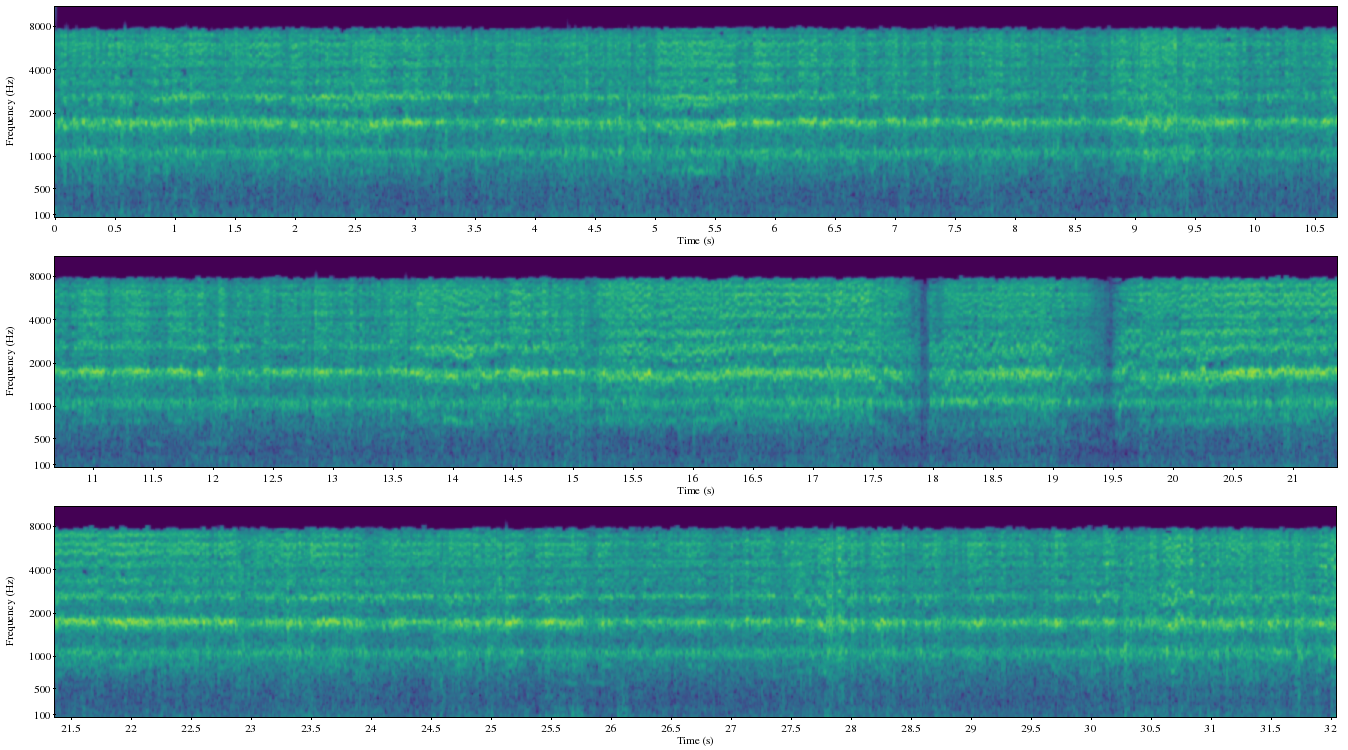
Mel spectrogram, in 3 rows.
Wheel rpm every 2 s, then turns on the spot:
230, 220, 230, 230, 240, 240, 230, 220, 180, 120, 210, 230, 230, 240, 240, 230.
none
